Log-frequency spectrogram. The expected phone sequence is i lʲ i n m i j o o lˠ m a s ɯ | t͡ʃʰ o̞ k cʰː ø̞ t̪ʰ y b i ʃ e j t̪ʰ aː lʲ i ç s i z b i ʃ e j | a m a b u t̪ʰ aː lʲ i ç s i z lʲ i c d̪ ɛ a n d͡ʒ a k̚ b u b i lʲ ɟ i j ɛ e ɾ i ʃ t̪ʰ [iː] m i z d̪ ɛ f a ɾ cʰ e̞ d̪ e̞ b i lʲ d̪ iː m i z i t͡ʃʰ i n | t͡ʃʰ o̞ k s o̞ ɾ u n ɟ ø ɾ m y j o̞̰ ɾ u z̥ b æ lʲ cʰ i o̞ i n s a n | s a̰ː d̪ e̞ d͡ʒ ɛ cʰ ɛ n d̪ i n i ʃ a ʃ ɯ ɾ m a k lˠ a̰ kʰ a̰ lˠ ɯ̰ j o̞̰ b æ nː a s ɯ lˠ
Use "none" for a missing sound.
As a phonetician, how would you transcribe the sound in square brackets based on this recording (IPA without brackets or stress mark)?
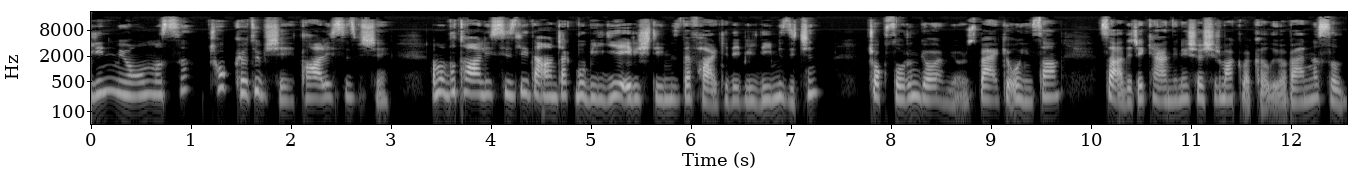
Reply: iː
